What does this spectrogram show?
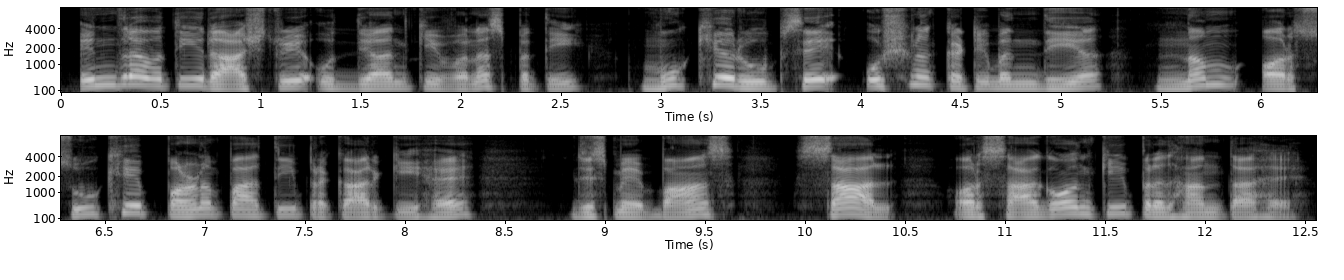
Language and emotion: Hindi, neutral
